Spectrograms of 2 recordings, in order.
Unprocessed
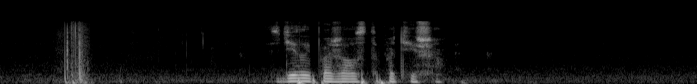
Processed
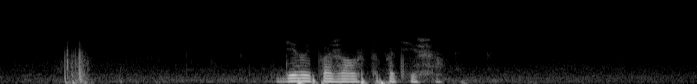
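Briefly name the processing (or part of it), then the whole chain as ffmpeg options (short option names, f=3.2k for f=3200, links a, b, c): action camera in a waterproof case: -af "lowpass=f=1.3k:w=0.5412,lowpass=f=1.3k:w=1.3066,dynaudnorm=f=320:g=7:m=3dB" -ar 24000 -c:a aac -b:a 48k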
